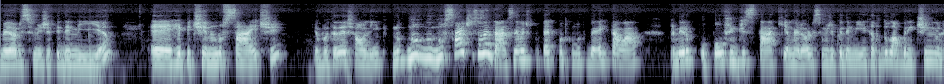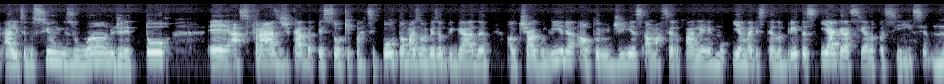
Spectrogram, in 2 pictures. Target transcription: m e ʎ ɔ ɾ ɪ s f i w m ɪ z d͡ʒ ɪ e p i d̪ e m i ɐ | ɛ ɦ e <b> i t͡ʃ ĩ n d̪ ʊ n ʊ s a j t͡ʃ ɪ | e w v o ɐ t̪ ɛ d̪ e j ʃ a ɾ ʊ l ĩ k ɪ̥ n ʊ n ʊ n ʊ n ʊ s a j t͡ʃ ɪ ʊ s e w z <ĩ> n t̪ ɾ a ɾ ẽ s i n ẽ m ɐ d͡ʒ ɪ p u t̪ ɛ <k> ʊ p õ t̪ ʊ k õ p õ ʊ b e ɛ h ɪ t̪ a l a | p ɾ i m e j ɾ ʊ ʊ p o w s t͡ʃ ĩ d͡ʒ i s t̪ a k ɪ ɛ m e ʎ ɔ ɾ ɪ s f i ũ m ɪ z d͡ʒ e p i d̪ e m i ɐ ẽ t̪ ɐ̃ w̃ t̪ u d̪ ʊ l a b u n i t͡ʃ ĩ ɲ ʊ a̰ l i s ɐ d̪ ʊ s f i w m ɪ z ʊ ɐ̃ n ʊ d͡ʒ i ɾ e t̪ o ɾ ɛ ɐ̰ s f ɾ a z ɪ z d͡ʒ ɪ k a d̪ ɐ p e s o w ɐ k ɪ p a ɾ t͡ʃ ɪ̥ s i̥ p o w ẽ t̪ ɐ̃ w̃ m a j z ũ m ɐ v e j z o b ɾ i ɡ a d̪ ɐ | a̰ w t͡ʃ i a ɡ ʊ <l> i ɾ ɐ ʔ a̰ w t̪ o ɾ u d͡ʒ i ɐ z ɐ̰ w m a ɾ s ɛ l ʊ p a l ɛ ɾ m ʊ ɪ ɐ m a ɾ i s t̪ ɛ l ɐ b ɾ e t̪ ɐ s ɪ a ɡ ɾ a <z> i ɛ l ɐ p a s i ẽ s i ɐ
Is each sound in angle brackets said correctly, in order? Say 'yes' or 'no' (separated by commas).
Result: no, no, yes, yes, no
